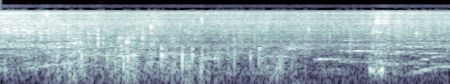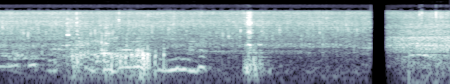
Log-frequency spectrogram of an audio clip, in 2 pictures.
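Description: Vegetables tumble into hot oil already tempered with five-spice (panch phoron) and whole cumin, setting off a loud, steady sizzle with scattered stirring clatter that runs nearly unbroken before a brief cut near the end.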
